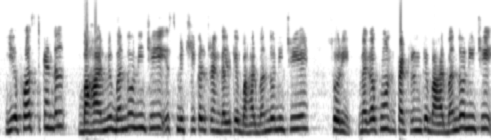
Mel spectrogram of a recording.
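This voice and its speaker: High-voiced Indian woman teaching, dull recording. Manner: repeats key points for clarity; mixes English terms and phrases into speech. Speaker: trading instructor. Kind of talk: step-by-step tutorial explanation.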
